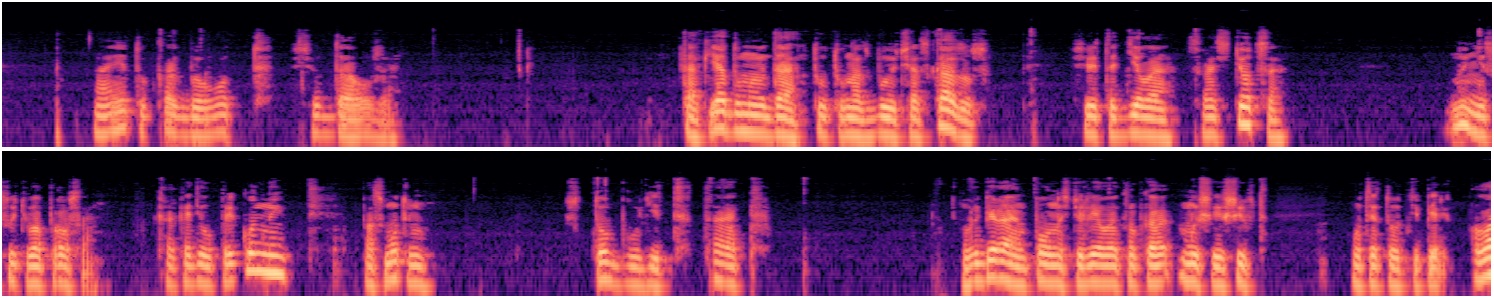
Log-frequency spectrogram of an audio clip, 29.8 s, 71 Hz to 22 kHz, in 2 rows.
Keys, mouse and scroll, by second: 0.5 g, 1.9 middle click, 3.4-4.2 scroll down 1, 4.2 middle click, 5.7-6.1 scroll up 2, 9.3 click, 11.8 click, 15.6 scroll down 4, 16.4 middle click, 20.7 click, 21.8 shift+click, 25.1 middle click, 27.2-28.1 scroll up 1.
